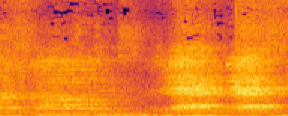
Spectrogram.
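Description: A choir of second-grade children singing a song together in unison, with sustained instrumental accompaniment underneath.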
